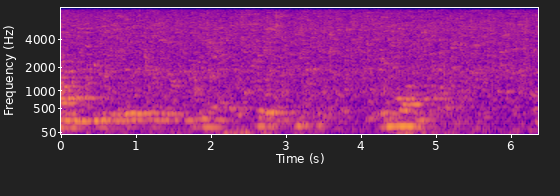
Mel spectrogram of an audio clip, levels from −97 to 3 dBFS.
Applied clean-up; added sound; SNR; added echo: classical method WPE with log-MMSE.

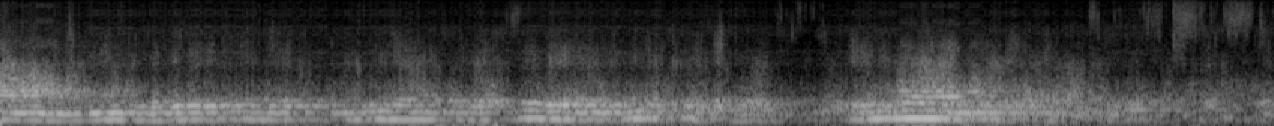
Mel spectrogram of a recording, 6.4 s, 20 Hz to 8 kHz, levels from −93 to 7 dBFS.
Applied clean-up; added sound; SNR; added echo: neural separator model SepFormer DNS4.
